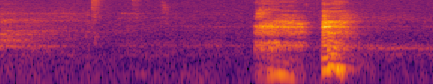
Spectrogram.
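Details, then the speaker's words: Two short, forced coughs in a quiet room, faked on purpose as a prank while drinking a vodka drink: deliberate cough. "but anyways guys this was a prank because I decided I wanted to cough during this video to just get L mommy's reaction and her reaction was hilarious"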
